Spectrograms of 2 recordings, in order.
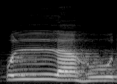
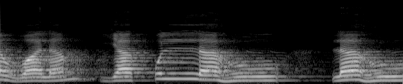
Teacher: دو حروف کا لام پہ ٹائم دیا ہے، سختی جماؤ ہے، پھر اس کو جلدی چھوڑنا ہے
